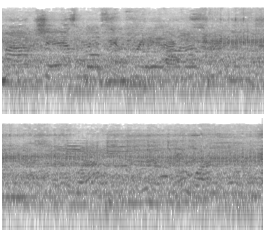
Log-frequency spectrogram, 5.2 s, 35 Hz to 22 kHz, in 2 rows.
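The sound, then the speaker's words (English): A steady, garbled scrambler-like noise, a dense warbling hiss with a babble-like texture that never forms words, holding an even loudness for about five seconds, said to come from a 5G radiation tent or a Geiger-counter-type device held up to a woman's phone, detecting its signals. “Hear that scrambler type noise? I guess that's the tent.”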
